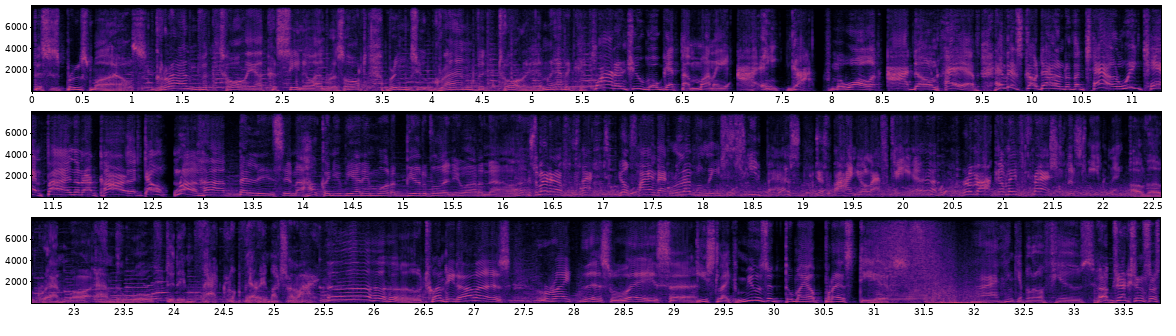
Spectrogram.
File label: Characters, Male voices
